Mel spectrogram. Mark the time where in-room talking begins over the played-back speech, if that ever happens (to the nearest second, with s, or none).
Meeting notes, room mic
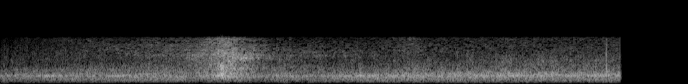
none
